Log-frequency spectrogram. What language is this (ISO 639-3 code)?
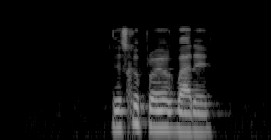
nep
